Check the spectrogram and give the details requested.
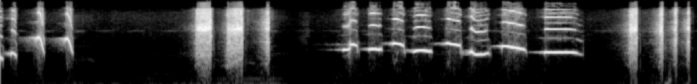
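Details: White-rumped shama singing as a bird lure: brief falling notes and broadband clicks, then a run of clear whistled notes that step and waver downward before ending in sharp high chips.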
